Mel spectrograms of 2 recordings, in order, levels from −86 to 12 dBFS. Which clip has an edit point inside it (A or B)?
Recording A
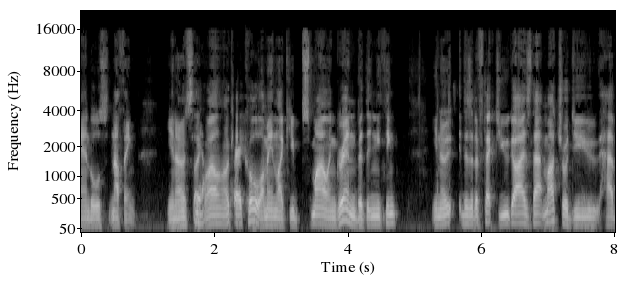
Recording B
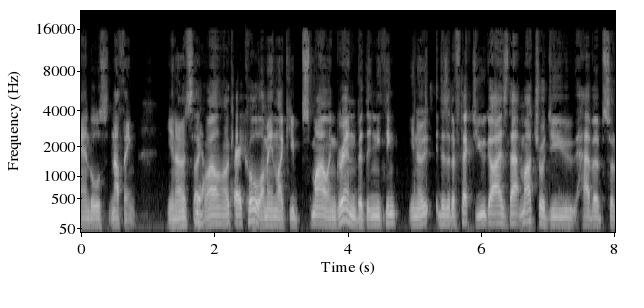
B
